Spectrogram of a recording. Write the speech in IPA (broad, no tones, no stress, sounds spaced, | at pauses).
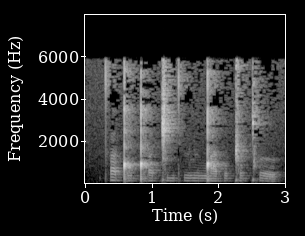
tʰ ɐ ǃ e ǃʰ ɐ ǁ i tʰ ʉ l ʉ ŋ͡ǃ a θ o ǁ o ǀʰ ɵ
